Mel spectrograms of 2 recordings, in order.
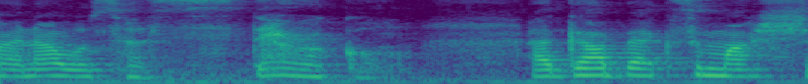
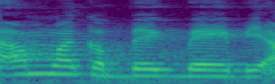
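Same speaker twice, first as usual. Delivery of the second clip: ordinary talk, nothing marked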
